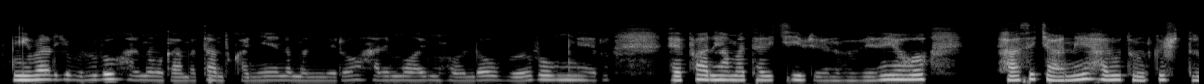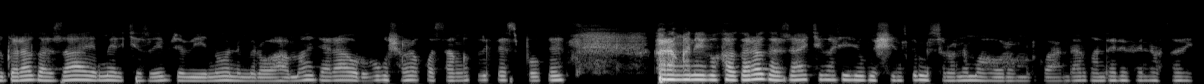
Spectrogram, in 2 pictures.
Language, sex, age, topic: Kinyarwanda, female, 25-35, government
